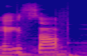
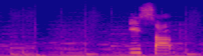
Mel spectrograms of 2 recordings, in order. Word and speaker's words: Aesop: Aesop. Ease up. But isn't it Aesop's fable? I guess I've just been saying it wrong my whole life.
